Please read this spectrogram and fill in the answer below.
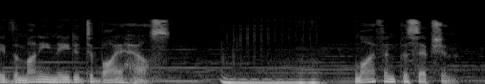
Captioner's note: electrical noise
